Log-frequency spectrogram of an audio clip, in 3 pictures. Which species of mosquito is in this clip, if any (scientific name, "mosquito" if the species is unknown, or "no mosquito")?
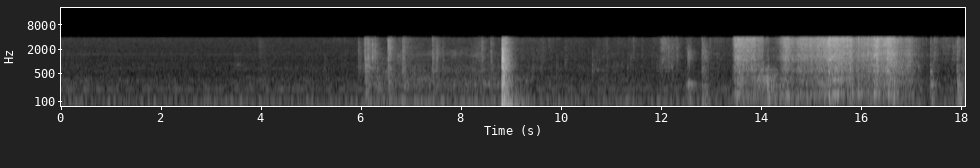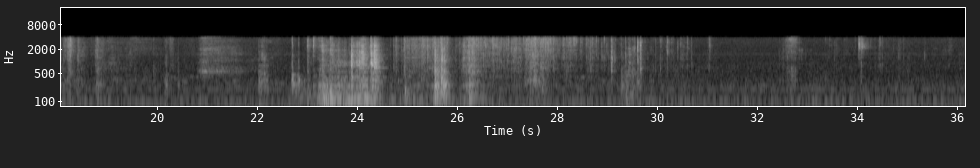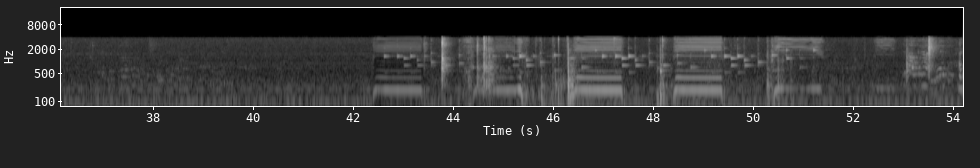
no mosquito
